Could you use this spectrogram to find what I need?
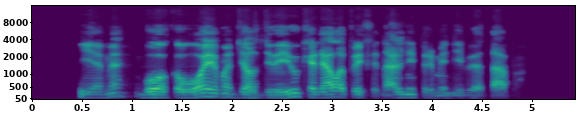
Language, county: Lithuanian, Kaunas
